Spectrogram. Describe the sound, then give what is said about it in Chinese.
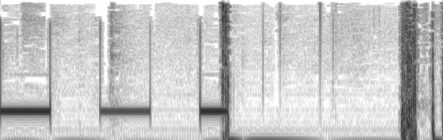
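A telephone busy signal: three steady mid-pitched beeps in an even on-off rhythm, followed by clicks and a burst of line noise as a caller's phone line fails during a call-in broadcast. No one speaks. “哎呀，他这个电话线又不行了。”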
